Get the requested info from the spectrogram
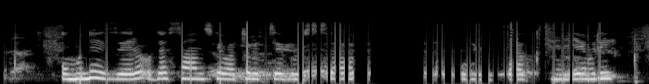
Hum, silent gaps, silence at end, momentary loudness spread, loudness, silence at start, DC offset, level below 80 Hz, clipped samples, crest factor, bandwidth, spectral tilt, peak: none; 3.87-4.23 s; 0.1 s; 13 LU; -15 LUFS; 0.1 s; under 0.1%; -46 dBFS; under 0.1%; 12 dB; 7.4 kHz; -7.5 dB/octave; -2 dBFS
